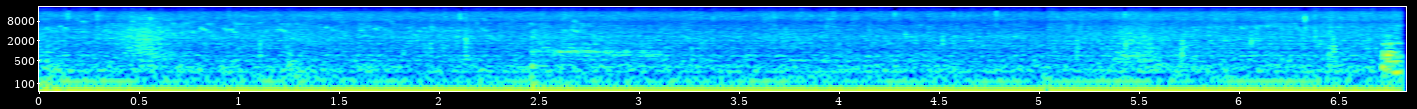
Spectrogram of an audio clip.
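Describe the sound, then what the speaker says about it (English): Onions and bell pepper sauteing in a stick of melted butter, a faint, steady sizzle with soft crackles running throughout, alone with no talk. "I'm sauteing my onions and bell pepper"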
